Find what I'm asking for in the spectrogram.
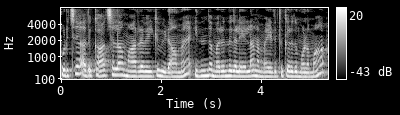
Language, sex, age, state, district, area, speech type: Tamil, female, 18-30, Tamil Nadu, Tiruppur, rural, spontaneous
